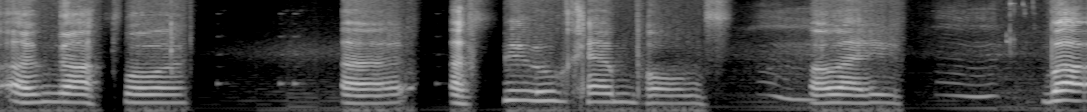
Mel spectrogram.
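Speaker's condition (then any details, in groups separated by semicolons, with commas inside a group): Cerebral palsy; affects voice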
